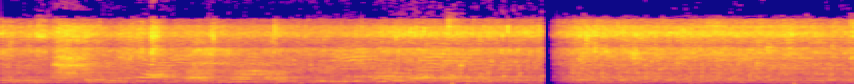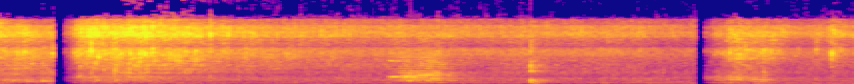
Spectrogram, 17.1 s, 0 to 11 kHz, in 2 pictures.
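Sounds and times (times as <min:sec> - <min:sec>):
food hissing and bubbling in pots: 0:00.0 - 0:17.0.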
